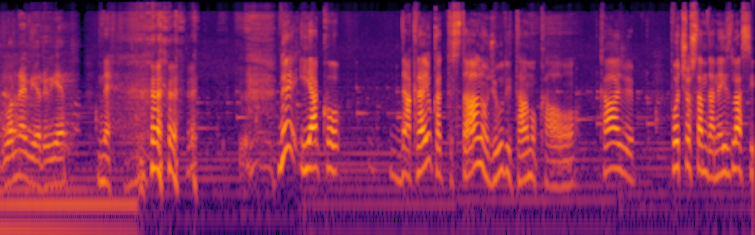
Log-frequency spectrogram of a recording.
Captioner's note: laughter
